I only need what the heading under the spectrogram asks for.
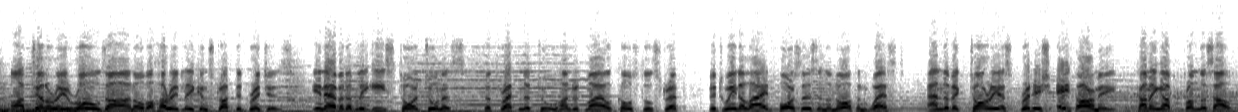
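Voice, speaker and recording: Over music in the background, a man with an American accent talks at a very fast pace and high pitch. His loudness stays very even throughout. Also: ordinary pitch variation. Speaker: newsreel narrator. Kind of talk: wartime newsreel narration. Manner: dramatic, emphatic.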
